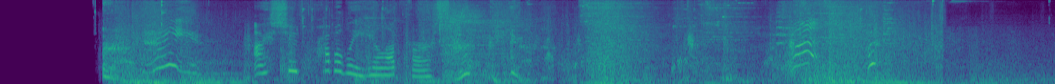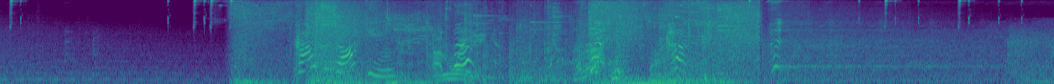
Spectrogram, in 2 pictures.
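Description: Magical attacks crackle and whoosh in a video game battle.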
